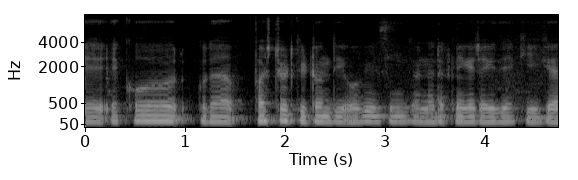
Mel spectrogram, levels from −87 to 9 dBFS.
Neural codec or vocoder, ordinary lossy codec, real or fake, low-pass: none; none; real; none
